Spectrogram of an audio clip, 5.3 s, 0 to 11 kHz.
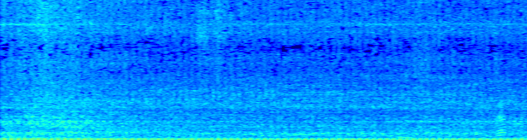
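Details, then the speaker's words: Yamaha NMAX 155 V1 scooter after cam bearing replacement and throttle body cleaning, no error codes: even, steady idle thump about four pulses a second, no valvetrain ticking that was previously loudest at idle; normal quiet idle. "So, ayan siya, tahimik na. Kasi pagka naka-minor, doon siya maingay eh."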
